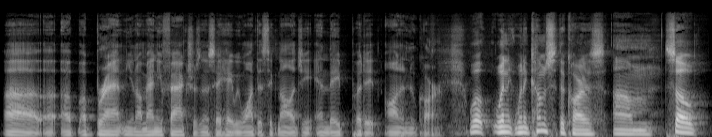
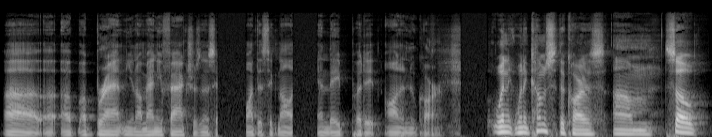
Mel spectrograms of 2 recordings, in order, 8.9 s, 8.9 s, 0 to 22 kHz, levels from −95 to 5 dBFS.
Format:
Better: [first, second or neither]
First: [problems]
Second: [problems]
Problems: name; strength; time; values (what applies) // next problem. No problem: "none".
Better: first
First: none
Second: audio cutting out; at 2.5 s, at 3.5 s and at 6 s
